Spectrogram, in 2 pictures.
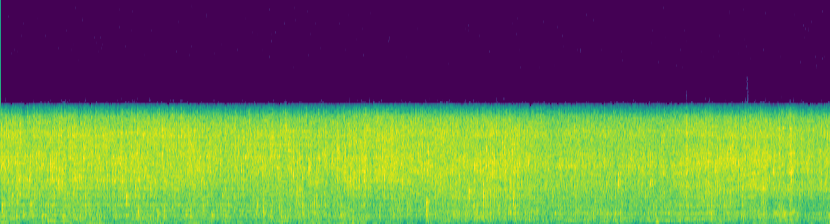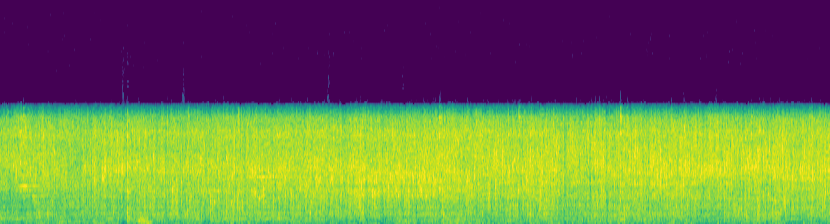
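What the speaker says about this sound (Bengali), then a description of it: "সর্ষের তেলেই হবে রান্না। সব পটলগুলোই আমি দিয়ে দিচ্ছি," Pointed gourd (potol) pieces frying in mustard oil, a dense continuous hiss and crackle close up, steady and unbroken for the whole stretch with no talking.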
